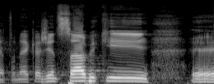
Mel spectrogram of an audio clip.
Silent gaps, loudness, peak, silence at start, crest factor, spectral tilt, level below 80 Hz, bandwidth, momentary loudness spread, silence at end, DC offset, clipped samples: none; -15 LUFS; 0 dBFS; 0 s; 14 dB; -5 dB/octave; -34 dBFS; 17.5 kHz; 12 LU; 0 s; under 0.1%; under 0.1%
